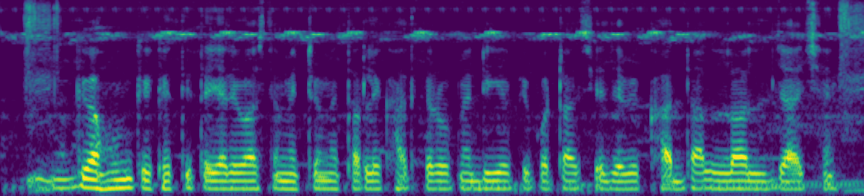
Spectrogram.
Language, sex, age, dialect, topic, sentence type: Maithili, male, 18-24, Angika, agriculture, question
